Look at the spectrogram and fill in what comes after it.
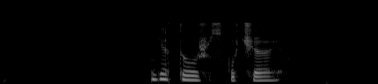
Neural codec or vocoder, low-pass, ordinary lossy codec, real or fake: none; 7.2 kHz; none; real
